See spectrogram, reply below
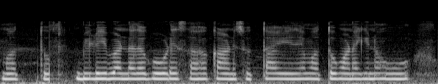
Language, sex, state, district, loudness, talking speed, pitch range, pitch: Kannada, female, Karnataka, Bidar, -15 LUFS, 135 wpm, 250-255 Hz, 255 Hz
